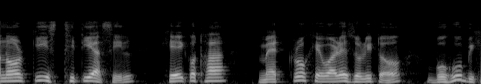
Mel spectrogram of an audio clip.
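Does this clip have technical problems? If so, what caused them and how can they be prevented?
Yes. Throughout the speech, the sound has a plainly audible grainy, breathy edge, and nothing is present above 7.7 kHz. This is likely Bluetooth LC3 compression. The codec works in short frames, consistent with 10 ms, and the damage fits a low rate of about 32 kbps. At that rate it discards much of the upper spectrum and fills gaps with noise, producing this texture and the hard band limit. To prevent it, record over a wired link or use a higher LC3 bitrate.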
